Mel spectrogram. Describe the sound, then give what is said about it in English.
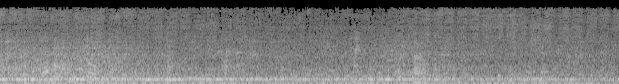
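A train rumbles steadily for the whole stretch, a dense, continuous roar with a low droning hum running underneath, holding an even, moderately loud level without pause. “Trains. Oh, train.”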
